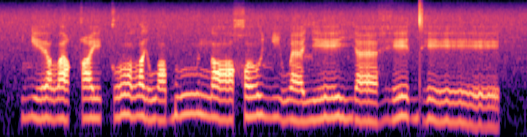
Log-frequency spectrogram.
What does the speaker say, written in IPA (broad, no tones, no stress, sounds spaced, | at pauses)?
ʎ eː lˠ æ q eː k o lˠ i w ɒ ɓ uː n ɒː χ o ʎ i w æ lʲ eː j æː ɦ e dʱ eː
